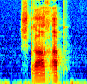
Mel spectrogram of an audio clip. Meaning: first/third-person singular preterite of absprechen
- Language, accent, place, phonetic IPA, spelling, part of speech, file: German, Germany, Berlin, [ˌʃpʁaːx ˈap], sprach ab, verb, De-sprach ab.ogg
